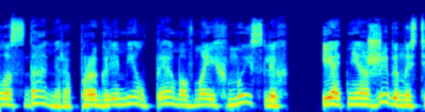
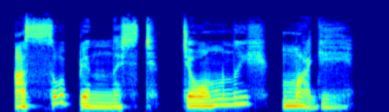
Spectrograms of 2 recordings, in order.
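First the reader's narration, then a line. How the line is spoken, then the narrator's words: Through gritted teeth. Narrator (Russian): процедила сквозь зубы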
